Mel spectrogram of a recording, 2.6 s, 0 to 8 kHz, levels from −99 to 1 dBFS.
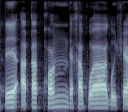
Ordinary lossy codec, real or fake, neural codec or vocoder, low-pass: none; real; none; none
